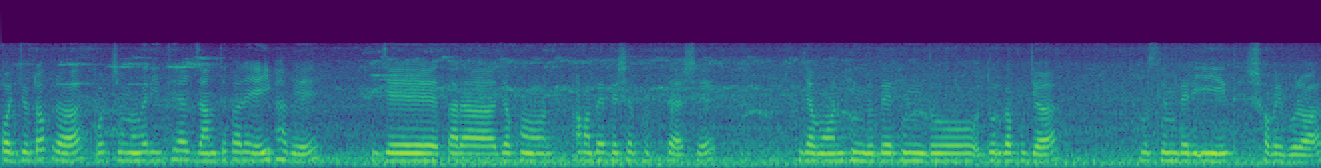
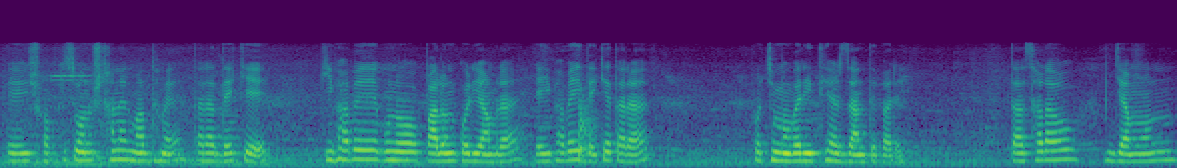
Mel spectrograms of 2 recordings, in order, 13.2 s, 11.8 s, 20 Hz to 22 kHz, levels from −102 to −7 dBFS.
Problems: constant background noise, continuous background conversations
